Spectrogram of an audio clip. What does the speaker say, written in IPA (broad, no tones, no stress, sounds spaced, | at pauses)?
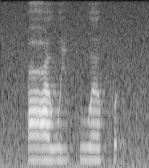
ʕ ə w i p w ə p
